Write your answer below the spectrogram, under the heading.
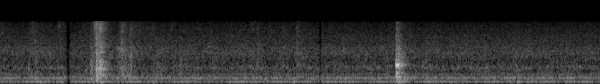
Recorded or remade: recorded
